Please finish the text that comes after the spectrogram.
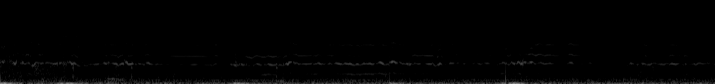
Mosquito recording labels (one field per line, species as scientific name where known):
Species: mosquito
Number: one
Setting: cup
